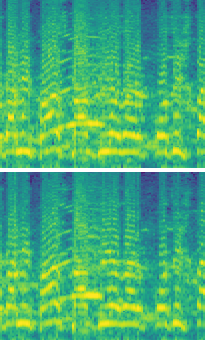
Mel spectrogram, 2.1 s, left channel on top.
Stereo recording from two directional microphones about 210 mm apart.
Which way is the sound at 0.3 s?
15° left (ahead or behind).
